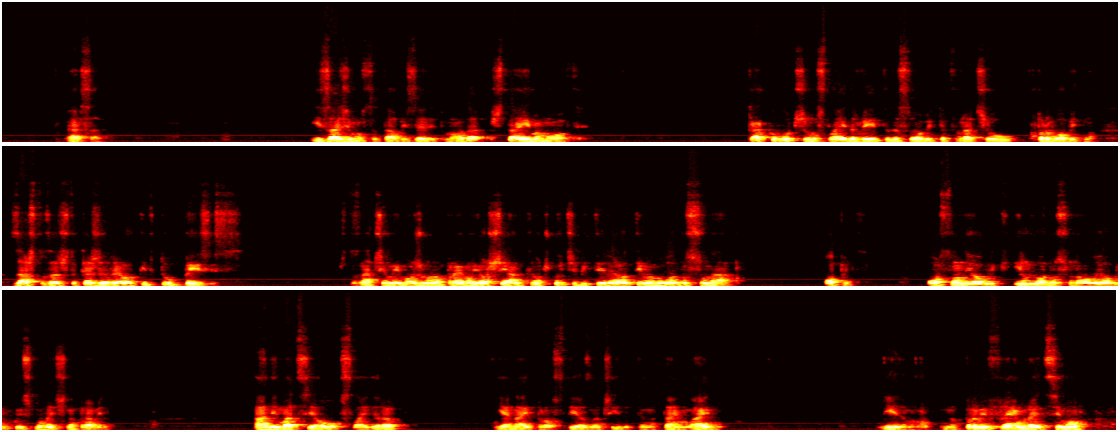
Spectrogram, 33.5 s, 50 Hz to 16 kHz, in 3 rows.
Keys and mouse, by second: 1.0 Tab, 6.7-10.4 middle drag, 25.3-27.3 drag, 30.0-31.1 drag, 31.1 middle click.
